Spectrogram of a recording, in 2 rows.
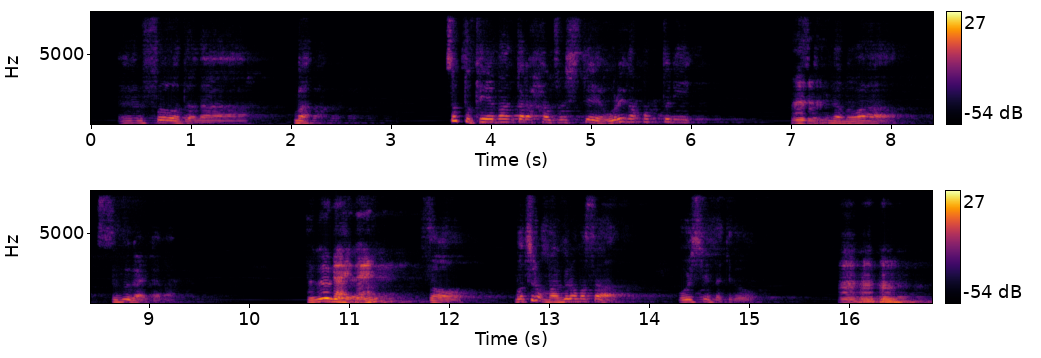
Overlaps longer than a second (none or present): none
